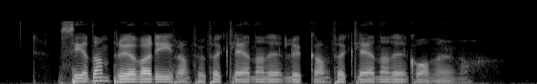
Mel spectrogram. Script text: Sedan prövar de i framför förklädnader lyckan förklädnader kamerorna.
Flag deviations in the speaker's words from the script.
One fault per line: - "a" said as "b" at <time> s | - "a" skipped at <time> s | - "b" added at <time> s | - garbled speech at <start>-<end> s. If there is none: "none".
none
